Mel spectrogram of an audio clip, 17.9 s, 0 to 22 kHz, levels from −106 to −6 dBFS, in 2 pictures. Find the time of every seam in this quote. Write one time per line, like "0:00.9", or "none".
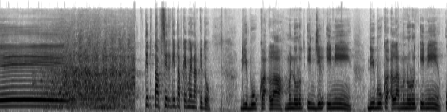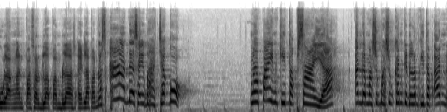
0:02.8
